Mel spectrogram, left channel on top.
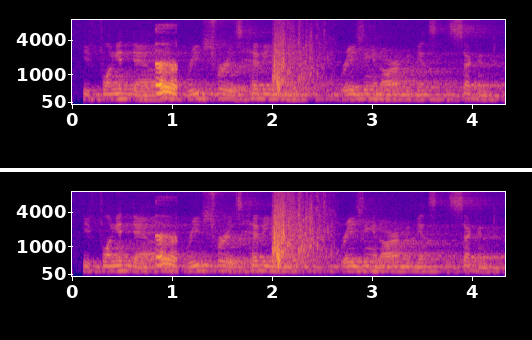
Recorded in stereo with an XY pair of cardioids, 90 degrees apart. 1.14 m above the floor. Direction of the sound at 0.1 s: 10° right.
